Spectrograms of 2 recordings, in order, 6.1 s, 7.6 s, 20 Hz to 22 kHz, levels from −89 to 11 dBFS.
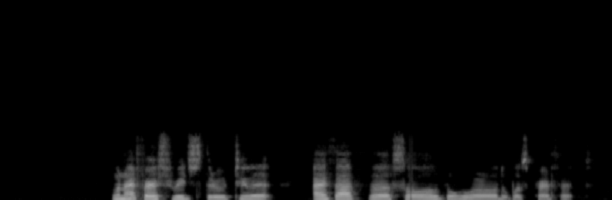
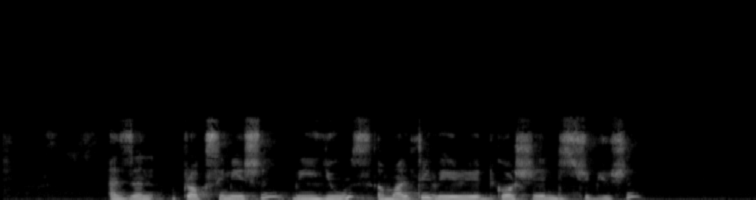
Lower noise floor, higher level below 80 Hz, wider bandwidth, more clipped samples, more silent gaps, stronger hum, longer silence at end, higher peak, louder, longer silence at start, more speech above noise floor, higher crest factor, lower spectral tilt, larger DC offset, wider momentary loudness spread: first, -86 dBFS vs -80 dBFS; about the same, -80 dBFS vs -80 dBFS; second, 7.4 kHz vs 9.4 kHz; neither; neither; neither; second, 0.45 s vs 1.15 s; first, -14 dBFS vs -20 dBFS; first, -32 LUFS vs -35 LUFS; about the same, 1.15 s vs 1.1 s; first, 55 dB vs 46 dB; about the same, 20 dB vs 16 dB; about the same, -3.5 dB/octave vs -4.5 dB/octave; neither; about the same, 12 LU vs 11 LU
